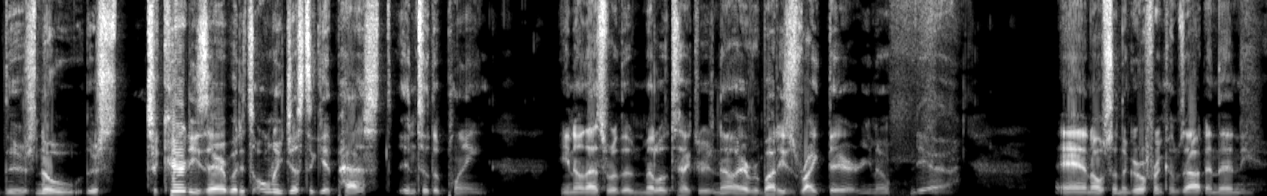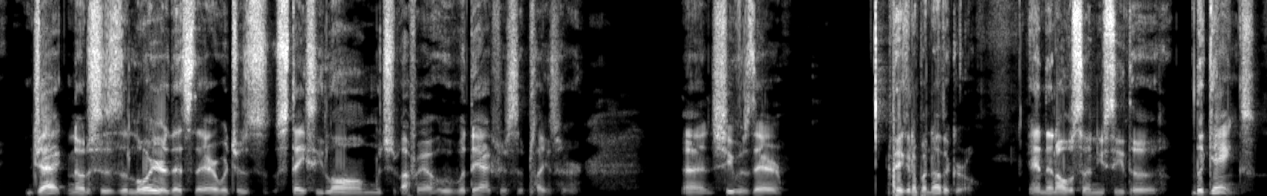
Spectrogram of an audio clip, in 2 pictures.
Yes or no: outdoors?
no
